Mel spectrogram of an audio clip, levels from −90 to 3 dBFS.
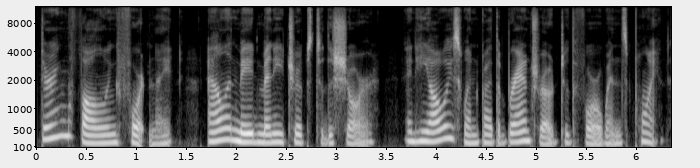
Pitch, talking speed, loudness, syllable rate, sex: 210 Hz, 215 wpm, -17 LUFS, 5.6 syllables/s, female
